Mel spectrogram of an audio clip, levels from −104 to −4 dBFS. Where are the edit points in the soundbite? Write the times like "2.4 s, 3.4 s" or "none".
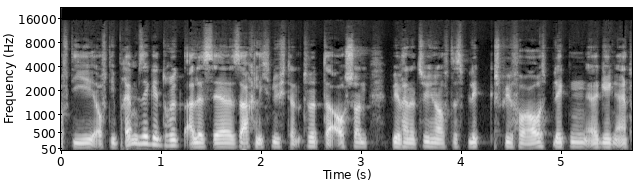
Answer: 1.2 s, 2.4 s, 3.4 s, 4.3 s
